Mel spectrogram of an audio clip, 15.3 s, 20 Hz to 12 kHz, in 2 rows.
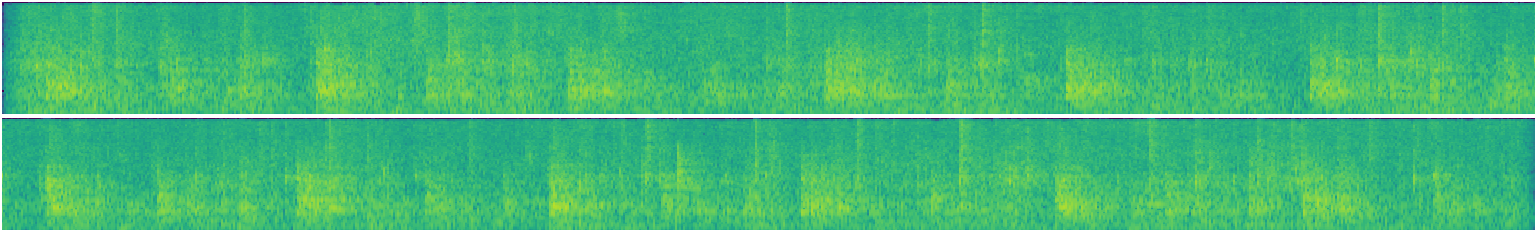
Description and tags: Old water mill Arnhem 2017
Field-recording of an old water mill. Zoom iQ6 X/Y stereo.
